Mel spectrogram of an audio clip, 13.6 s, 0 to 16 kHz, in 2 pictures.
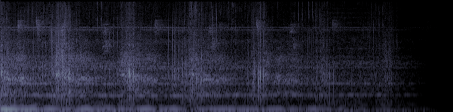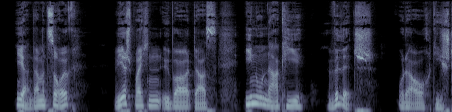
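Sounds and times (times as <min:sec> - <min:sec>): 
slow footsteps thudding and scuffing: 0:00.0 - 0:06.3
steady low hum: 0:00.0 - 0:06.5
speech: 0:07.0 - 0:13.5.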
